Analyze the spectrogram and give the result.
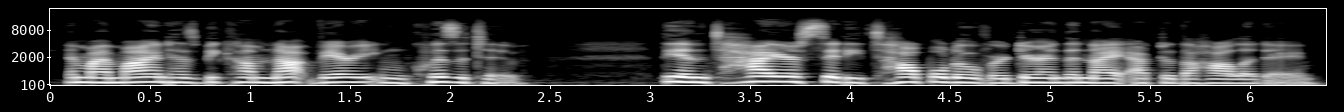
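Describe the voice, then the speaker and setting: A woman playing a bitter, dazed earthquake survivor, speaking a measured literary monologue in a live radio play. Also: medium pitch, fairly bright tone, lightly acted.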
